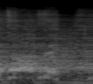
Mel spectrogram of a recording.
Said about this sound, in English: The crowd chanting "fuck the topic."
